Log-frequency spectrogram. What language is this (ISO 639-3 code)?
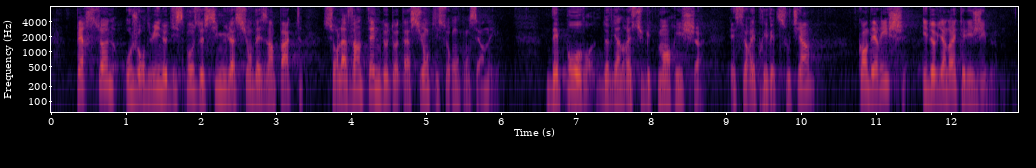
fra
